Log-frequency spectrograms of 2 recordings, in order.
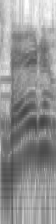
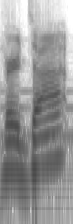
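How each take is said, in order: First: It is said in an American accent. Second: It is said in a French accent. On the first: "like the American version" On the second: "like probably how you pronounce it in French"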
